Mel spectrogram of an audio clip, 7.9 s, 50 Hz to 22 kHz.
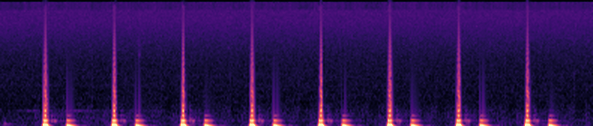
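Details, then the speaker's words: Normal heart sounds in a normal individual: regular lub-dub first (S1) and second (S2) sounds at about 65 beats a minute. "In terms of the audio quality, the S1 sound is often described as a lub sound, while the S2 sounds more like a dub. Let's have a listen to how this would sound in a normal individual."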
